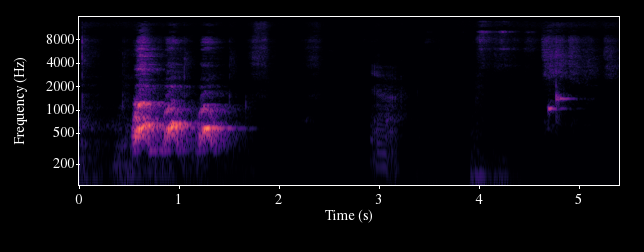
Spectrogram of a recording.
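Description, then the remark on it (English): The household's dogs bark three times in a rapid, loud burst, then a few fainter, short sounds follow after a pause, with quiet gaps in between. “Oh, ignore our dogs.”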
